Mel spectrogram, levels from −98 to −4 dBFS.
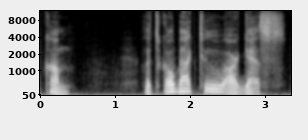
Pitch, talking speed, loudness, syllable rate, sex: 130 Hz, 145 wpm, -18 LUFS, 3.2 syllables/s, male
